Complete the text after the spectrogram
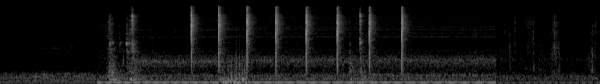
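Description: A gas burner hisses steadily under a pot.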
